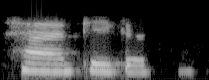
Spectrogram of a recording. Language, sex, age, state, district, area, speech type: Bengali, female, 18-30, West Bengal, North 24 Parganas, rural, conversation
